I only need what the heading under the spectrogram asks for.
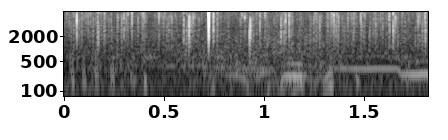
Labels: {"label": "biophony, cascading saw", "recorder": "SoundTrap 600 or HydroMoth"}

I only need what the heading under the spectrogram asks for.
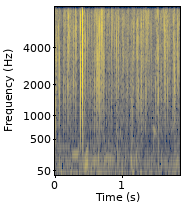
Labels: {"label": "biophony, cascading saw", "recorder": "SoundTrap 600 or HydroMoth"}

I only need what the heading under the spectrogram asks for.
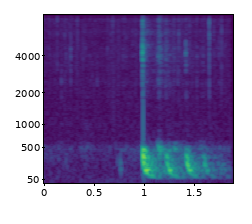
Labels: {"label": "anthrophony, bomb", "recorder": "HydroMoth"}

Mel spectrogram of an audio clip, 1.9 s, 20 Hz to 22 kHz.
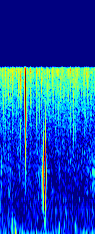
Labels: {"label": "biophony, damselfish", "recorder": "SoundTrap 500"}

